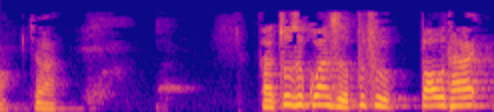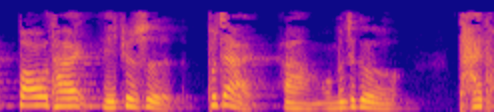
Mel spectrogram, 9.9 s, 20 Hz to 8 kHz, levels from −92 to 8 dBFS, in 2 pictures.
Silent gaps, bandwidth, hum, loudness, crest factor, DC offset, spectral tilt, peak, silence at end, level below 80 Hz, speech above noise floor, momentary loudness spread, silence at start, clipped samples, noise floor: none; 5.8 kHz; none; -15 LUFS; 14 dB; under 0.1%; -11.5 dB/octave; 0 dBFS; 0 s; -56 dBFS; 45 dB; 12 LU; 0 s; under 0.1%; -59 dBFS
